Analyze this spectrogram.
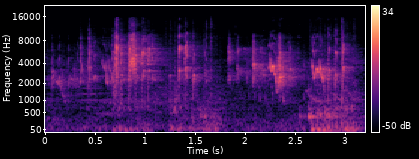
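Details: Budgerigars on May 29, 2023, with breeding noted: dense warbling chatter in clustered bursts roughly every second, harsh chirps mixed with softer twitters, and a few low thumps.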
